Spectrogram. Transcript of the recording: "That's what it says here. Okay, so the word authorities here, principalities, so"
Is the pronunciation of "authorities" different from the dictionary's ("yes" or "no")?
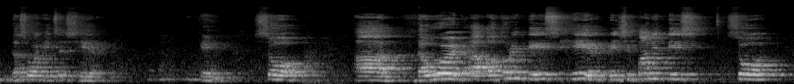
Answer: yes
